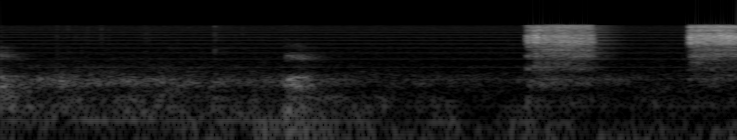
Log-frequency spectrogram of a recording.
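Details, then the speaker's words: Mobility scooter front end: two sharp high squeaks about a second apart; owner suspects a hard-to-access hinge in the front suspension is the source. "of almost sounds like that's where the squeaking is coming I'm hoping it's that simple"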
